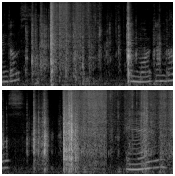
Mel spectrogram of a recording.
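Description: Packaging rustles and crinkles in a woman's hands.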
